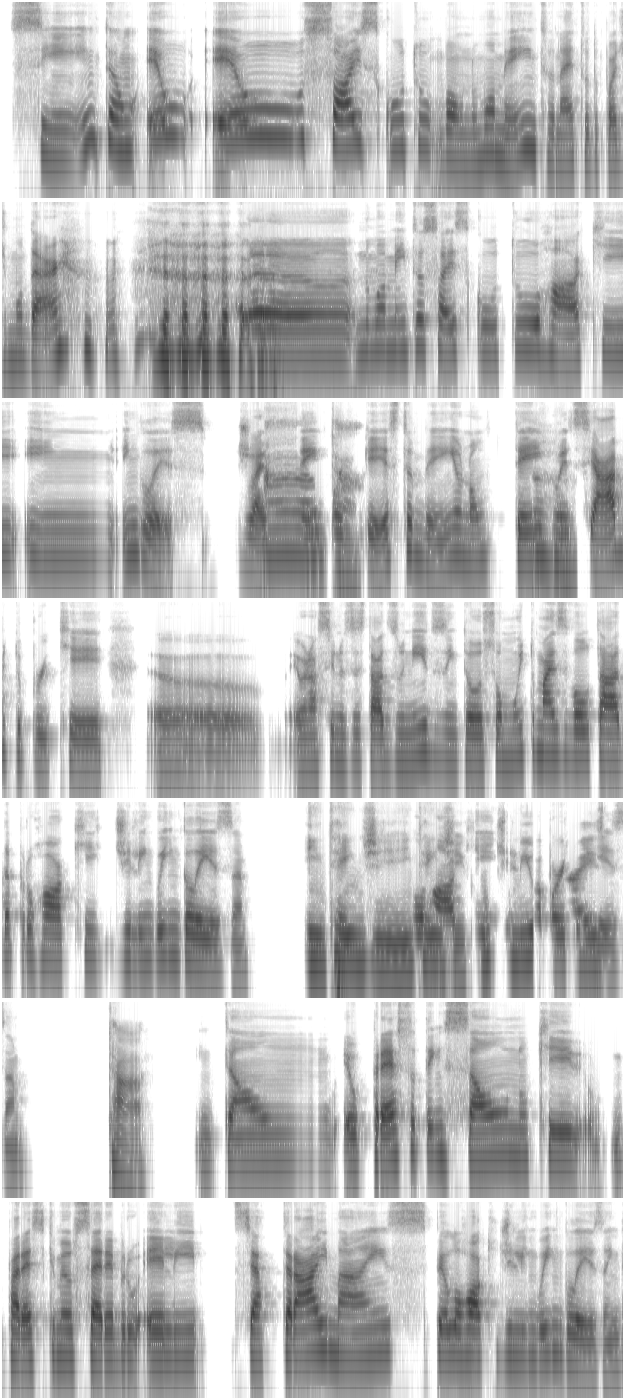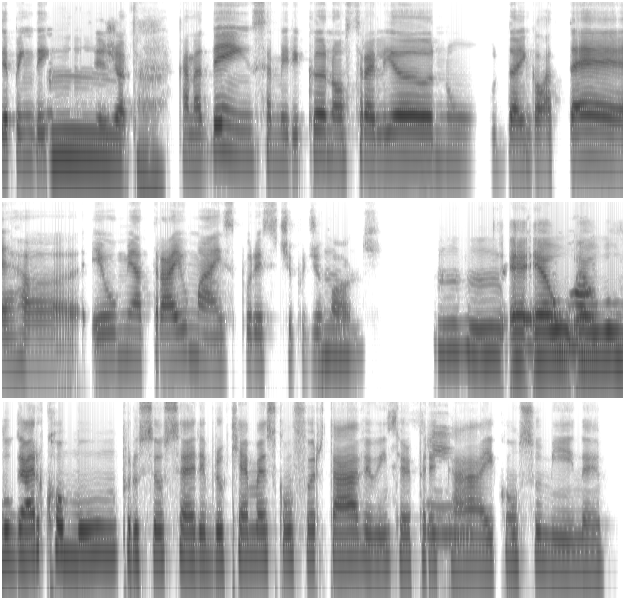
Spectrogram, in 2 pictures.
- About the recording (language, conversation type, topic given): Portuguese, podcast, Como você escolhe novas músicas para ouvir?
- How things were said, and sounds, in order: giggle; laugh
